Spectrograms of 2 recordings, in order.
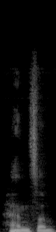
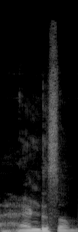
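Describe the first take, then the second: First: The d sound is left out of the word. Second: The d sound is clearly pronounced in the word. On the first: The speaker calls it right. "हैंडसम पढ़ेंगे" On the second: The speaker calls it wrong. "हैंडसम नहीं पढ़ेंगे"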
